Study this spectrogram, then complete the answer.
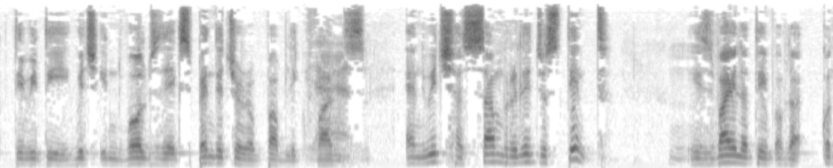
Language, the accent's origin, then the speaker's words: Tagalog; Mindoro, Philippines; Hindi lang dito sa Ormoc, pati dun sa bayan namin sa Mindoro.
